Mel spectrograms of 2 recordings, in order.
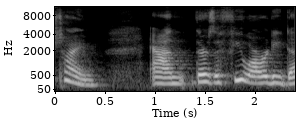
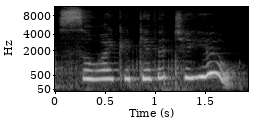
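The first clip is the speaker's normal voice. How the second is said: higher, gentle duckling; sweet duckling; 8 semitones higher than usual. Acted. Duckling tells pigeon the cookie is for him, high. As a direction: kindly explain.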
